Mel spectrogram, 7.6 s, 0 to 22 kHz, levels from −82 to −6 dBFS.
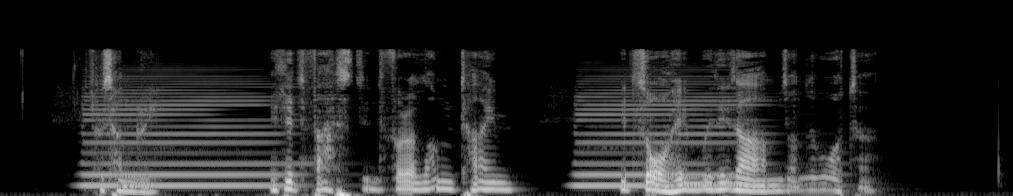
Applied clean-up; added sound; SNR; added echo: classical method log-MMSE.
